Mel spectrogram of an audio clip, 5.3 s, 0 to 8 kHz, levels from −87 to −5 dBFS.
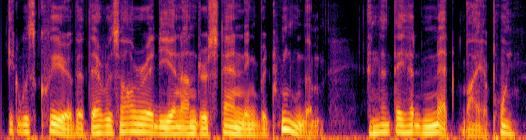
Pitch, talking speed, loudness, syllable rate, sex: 95 Hz, 205 wpm, -15 LUFS, 6.1 syllables/s, male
